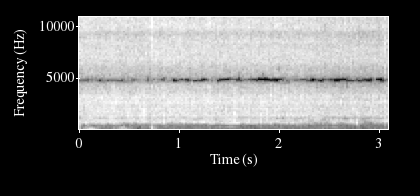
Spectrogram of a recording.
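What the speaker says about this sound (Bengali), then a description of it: "আগে এটাকে একটু ভাজা ভাজা করে নিই" Kohlrabi fries in a pan with a steady, bright sizzle that hisses without pause, close and fairly loud, with a few faint clinks beneath it.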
